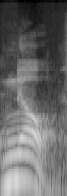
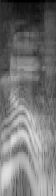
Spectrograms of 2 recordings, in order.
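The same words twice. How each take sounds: First: Contained, retold refusal at normal pitch; a restrained no, acted out in the telling. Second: Higher, more forceful retold no; an emphatic, annoyed no, acted out; mad refusal. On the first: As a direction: refuse without raising the voice. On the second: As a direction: refuse with mounting anger, pitch jumping up. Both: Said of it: "now I'm mad".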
